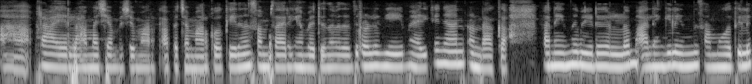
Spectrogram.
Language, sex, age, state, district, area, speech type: Malayalam, female, 18-30, Kerala, Pathanamthitta, urban, spontaneous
